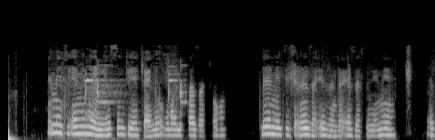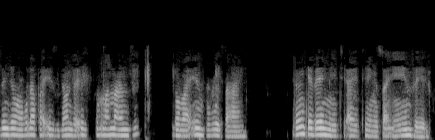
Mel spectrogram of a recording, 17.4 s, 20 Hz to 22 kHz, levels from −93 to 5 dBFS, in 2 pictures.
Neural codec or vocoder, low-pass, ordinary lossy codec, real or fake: none; 7.2 kHz; MP3, 24 kbps; real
